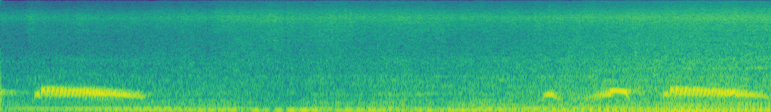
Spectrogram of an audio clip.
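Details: Local spotted dove in nonstop song meant to lure rival birds: a long level coo, then a short stuttered pair of notes and another drawn coo, over a constant low rumbling background noise.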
